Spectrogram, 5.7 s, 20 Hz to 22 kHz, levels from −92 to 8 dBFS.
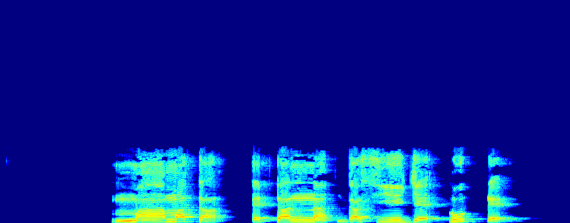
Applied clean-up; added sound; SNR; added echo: none; none; none; none.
